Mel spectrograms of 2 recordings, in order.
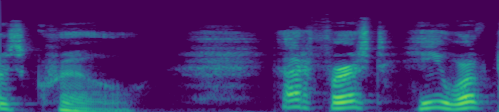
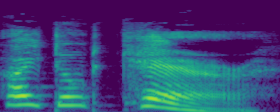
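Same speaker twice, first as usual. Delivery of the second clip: slow, louder, higher outburst; blazing defiance; 4 semitones higher, 6 dB louder, much slower than usual. A narrator's reading. Perry blazes at Keene's warning, defiant. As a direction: flare up hotly. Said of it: "she blazed".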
